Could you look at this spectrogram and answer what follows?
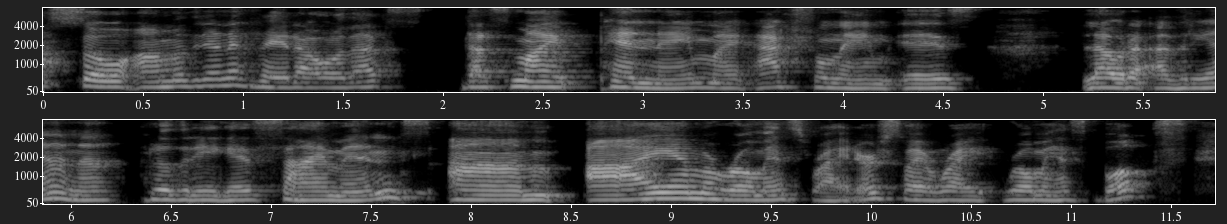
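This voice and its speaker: A woman's voice: lowish voice, sharp tone. A woman in her forties from the Republic, answering interview questions in a chatty way full of "like" fillers. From Dominican Republic. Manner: chatty, heavy use of "like" fillers. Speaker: guest author.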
